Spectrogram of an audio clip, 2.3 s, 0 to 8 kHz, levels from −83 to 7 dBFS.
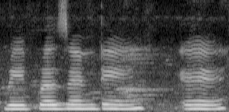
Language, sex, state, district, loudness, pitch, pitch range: English, female, Andhra Pradesh, Sri Satya Sai, -13 LUFS, 280 Hz, 275-285 Hz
